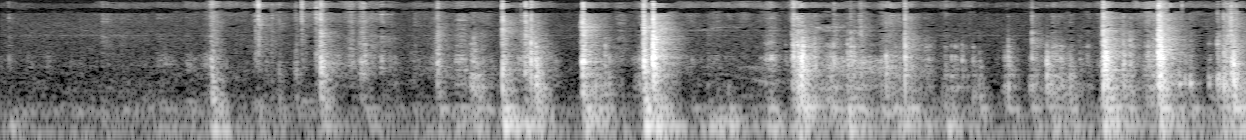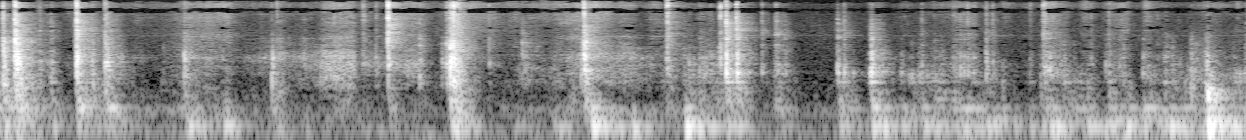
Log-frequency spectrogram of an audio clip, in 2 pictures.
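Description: Hard plastic parts click and knock as they are handled close by.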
